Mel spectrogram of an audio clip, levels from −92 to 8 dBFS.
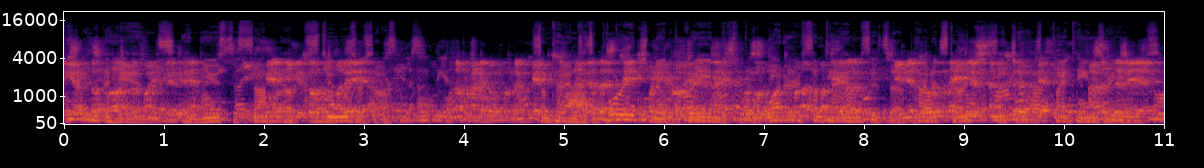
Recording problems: chatter from many people; very loud; throughout; 4 dB above the speech

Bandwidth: 15.5 kHz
